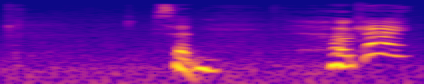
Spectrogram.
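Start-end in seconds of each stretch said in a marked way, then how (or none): 1.7-2.1 a much higher, rising okay; squeaky resigned okay. Retold or imitated. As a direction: give in with a tiny squeak. Resigned reply to God.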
